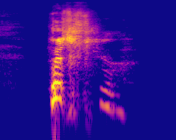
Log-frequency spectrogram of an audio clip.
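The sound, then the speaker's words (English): A single loud sneeze bursts out sharply, then trails into a short voiced exhale, with silence on either side. “And another sneeze come in.”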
